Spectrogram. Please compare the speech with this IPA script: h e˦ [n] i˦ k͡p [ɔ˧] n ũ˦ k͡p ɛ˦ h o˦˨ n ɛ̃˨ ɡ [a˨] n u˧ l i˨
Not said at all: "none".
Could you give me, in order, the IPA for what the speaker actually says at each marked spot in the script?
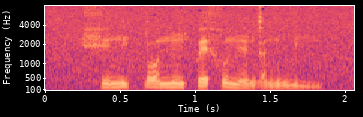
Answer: n, ɔ˦, a˨

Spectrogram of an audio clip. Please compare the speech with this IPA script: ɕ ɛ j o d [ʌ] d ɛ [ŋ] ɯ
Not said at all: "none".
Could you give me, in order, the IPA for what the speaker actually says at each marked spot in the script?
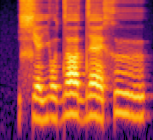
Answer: ʌ, x

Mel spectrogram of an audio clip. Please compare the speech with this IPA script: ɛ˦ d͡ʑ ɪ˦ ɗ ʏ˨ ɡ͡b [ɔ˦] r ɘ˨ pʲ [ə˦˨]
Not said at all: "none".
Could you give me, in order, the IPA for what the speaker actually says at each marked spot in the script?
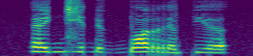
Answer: ɔ˦, ə˨

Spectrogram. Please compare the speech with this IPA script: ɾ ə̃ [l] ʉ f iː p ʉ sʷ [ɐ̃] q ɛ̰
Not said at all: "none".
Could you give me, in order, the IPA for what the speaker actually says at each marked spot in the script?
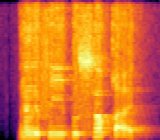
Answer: l, ɐ̃

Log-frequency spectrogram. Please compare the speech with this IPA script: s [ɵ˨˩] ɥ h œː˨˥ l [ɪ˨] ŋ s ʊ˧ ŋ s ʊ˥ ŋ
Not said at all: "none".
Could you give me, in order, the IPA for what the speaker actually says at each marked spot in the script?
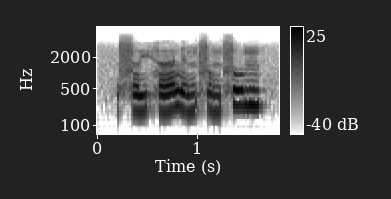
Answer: ɵ˨˧, ɪ˨˥

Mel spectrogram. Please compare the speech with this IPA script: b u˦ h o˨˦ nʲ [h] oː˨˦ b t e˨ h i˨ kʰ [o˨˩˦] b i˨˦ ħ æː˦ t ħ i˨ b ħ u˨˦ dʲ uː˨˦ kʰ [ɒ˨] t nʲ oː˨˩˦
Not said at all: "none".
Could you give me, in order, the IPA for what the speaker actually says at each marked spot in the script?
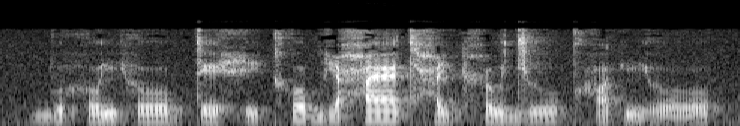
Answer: h, o˦, ɒ˨

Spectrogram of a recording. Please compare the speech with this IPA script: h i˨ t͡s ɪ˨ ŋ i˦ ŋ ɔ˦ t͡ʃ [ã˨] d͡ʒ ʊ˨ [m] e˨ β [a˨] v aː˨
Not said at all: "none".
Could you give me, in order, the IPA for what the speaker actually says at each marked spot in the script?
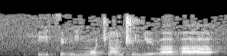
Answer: ã˨, ɲ, a˨

